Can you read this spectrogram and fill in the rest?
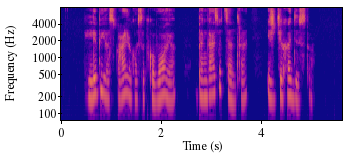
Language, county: Lithuanian, Vilnius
